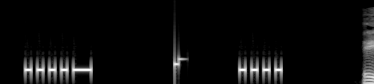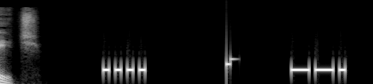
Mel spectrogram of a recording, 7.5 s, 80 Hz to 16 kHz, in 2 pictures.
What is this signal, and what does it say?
Morse code, heard as a keyed tone, about 20 wpm, 700 Hz. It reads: 4 H H G
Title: Single Letter-Number - Rapid-Fire 20wpm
